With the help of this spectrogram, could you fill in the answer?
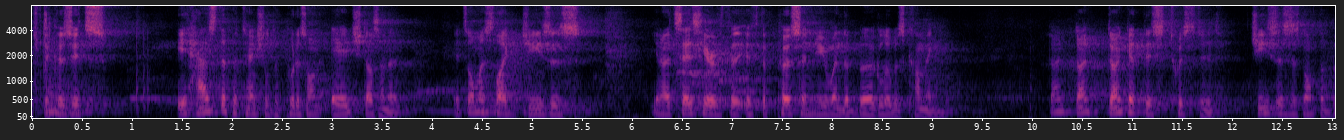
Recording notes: Homily for the Nineteenth Sunday in Ordinary Time, delivered in St Peter Chanel Church, Tannum Sands, Qld.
